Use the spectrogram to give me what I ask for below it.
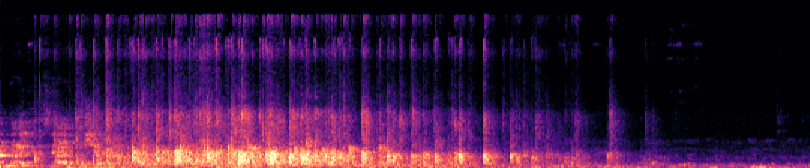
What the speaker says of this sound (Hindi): स्वागत करें जोरदार तालियों से आरपी शर्मा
